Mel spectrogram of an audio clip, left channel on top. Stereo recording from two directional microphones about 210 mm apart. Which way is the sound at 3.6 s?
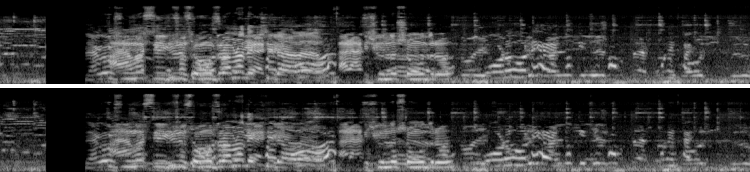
20° right (ahead or behind).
